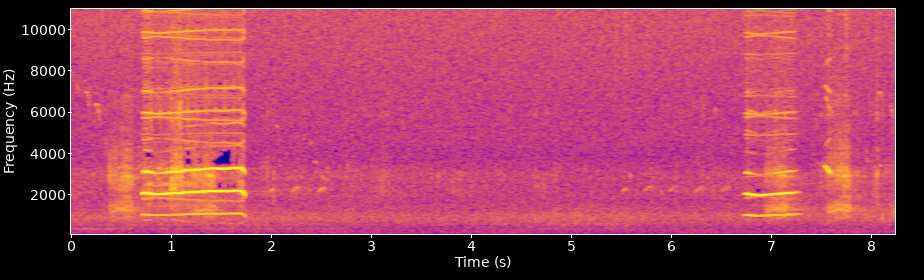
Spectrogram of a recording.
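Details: Nesting female bald eagle at Big Bear Lake, California, on 6 March 2021, whining as the male brings a headless fish; two separate, slightly rising whistled notes about six seconds apart, with quiet background hiss between.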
